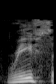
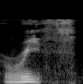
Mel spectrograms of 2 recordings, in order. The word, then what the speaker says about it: wreaths: And they're putting, reefs up or wreaths up? – Well, it's Reefs Across America. – I think that's pronounced wreaths. – That's what I said.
